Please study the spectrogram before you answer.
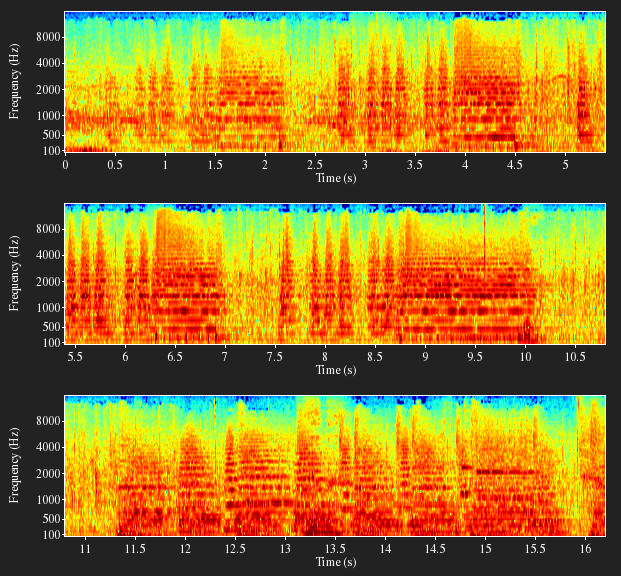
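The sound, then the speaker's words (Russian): Band plays the presidential march at Joe Biden's inauguration: a full, loud ensemble of brass and drums sounding continuously in a stately rhythm, without pause. “сейчас э, играют уже это президентский марш”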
